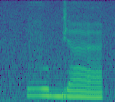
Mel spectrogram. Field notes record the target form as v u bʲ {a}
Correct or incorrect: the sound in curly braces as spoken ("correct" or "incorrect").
incorrect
